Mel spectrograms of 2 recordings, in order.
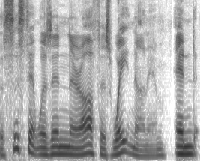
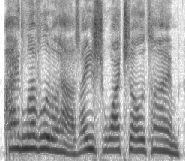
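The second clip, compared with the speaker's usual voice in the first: gushing fan; 6 semitones higher than usual. Retold or imitated. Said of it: "she's like".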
